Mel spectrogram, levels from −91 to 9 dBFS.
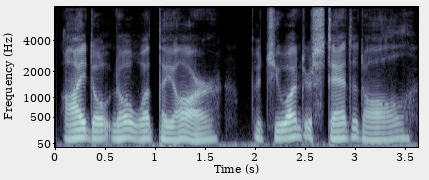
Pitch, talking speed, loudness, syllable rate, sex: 115 Hz, 180 wpm, -17 LUFS, 4.4 syllables/s, male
